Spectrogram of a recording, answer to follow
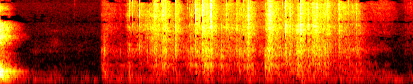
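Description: Paper crinkling and rustling as it is handled, a crackly run of fine clicks starting about a second in and stopping shortly before the end, quieter than the voice around it.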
